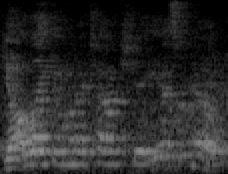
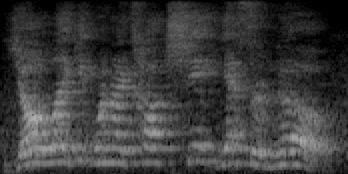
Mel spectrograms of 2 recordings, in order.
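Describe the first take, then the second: First: High-pitched stage call at a contained volume; half-volume imitation of a rapper addressing a crowd; pitched-up shout, held back. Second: High, loud, drawn-out shout to an arena; imitated stage shout, pitched way up. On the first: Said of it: "Like, those voices". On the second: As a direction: holler it out like a rapper working the crowd. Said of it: "he looked at the audience and he said".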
